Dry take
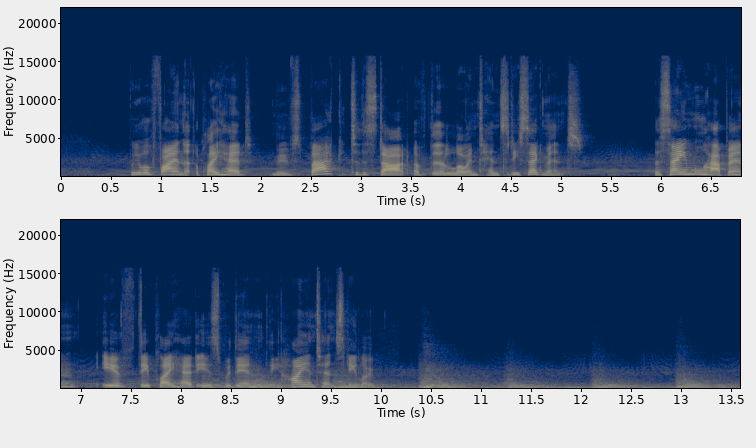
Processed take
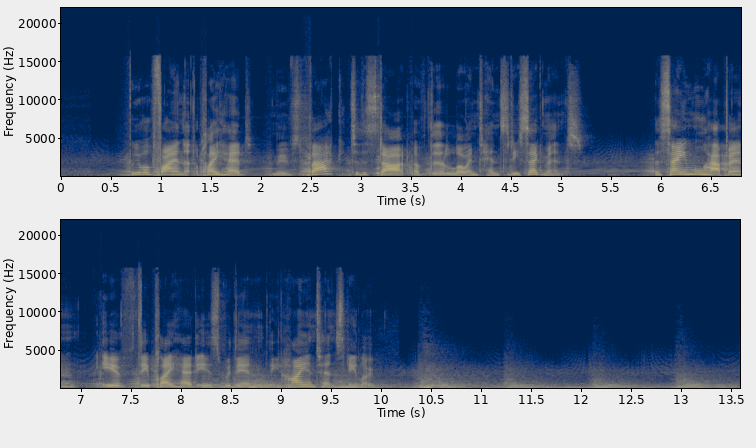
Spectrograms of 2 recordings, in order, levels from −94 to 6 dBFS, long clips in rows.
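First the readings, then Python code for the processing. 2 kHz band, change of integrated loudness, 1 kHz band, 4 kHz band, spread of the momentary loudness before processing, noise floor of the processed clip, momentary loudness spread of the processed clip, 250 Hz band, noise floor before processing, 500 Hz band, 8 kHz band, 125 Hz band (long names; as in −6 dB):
+5.5 dB, +6.0 dB, +5.5 dB, +5.5 dB, 16 LU, −52 dBFS, 17 LU, +6.0 dB, −58 dBFS, +6.0 dB, +8.5 dB, +6.0 dB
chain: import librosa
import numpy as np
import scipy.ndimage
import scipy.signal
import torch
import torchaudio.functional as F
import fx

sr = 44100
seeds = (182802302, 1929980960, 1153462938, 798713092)

y = fx.pre_swell(x, sr, db_per_s=140.0)
y = F.gain(torch.from_numpy(y), 5.5).numpy()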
